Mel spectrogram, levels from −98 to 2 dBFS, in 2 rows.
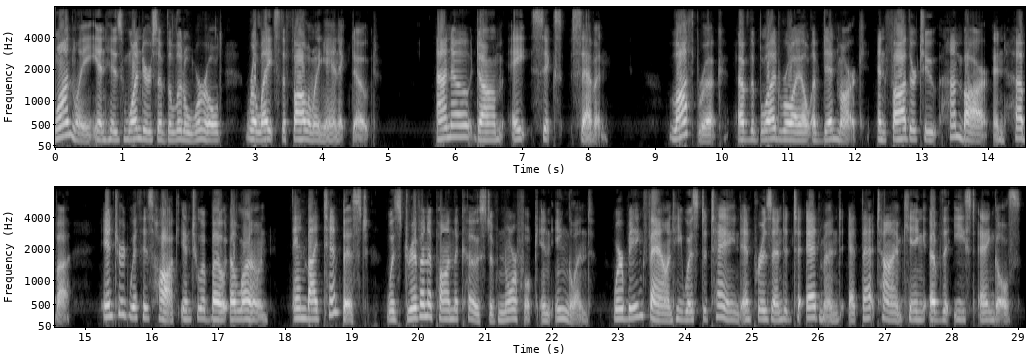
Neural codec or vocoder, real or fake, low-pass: none; real; 7.2 kHz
